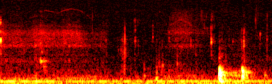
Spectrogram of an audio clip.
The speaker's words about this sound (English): I think, let me take this sip.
